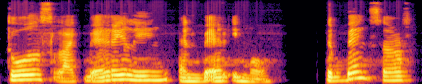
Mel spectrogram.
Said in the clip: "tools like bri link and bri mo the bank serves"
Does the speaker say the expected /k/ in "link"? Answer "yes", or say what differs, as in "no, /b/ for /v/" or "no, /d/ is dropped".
no, /k/ is dropped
